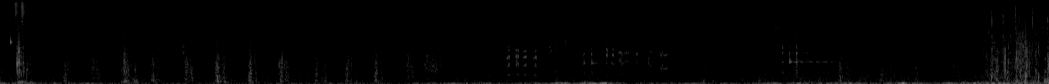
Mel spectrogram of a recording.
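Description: A bird wakes inside a rock in the game Unexplored 2, giving a short burst of fluttering, chirpy warbling midway, faint and brief over a quiet background of soft taps and thumps.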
